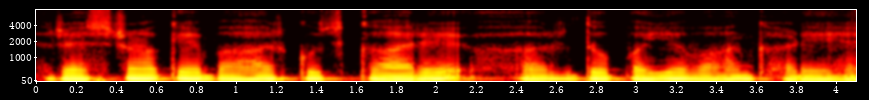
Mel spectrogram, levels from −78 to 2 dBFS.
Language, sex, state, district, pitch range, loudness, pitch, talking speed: Hindi, male, Jharkhand, Ranchi, 125-135 Hz, -15 LUFS, 130 Hz, 160 wpm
